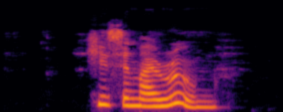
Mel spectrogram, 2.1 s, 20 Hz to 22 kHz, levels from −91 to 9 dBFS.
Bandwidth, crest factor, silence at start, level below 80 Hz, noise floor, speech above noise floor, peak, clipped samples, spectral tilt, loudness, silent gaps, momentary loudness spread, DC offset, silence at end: 9.4 kHz; 16 dB; 0.65 s; -64 dBFS; -69 dBFS; 54 dB; -2 dBFS; under 0.1%; -4 dB/octave; -15 LUFS; none; 10 LU; under 0.1%; 0.5 s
